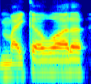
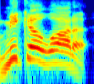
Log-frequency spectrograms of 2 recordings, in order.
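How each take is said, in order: First: The first name sounds like English 'Micah'. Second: The first name sounds like 'Mika', not 'Micah'. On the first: Someone else said it this way. The speaker calls it wrong. "they said Micah Iwata" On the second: The speaker prefers saying it this way. The speaker calls it right. "I'm just gonna go Mika Iwata"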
